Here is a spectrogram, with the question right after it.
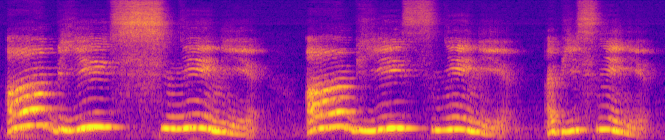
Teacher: n is soft here, so we pronounce s soft.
